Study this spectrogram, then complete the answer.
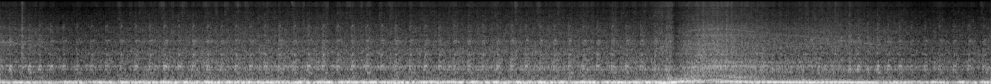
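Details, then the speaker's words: LS1 V8, freshly fully serviced, oil pressure good, no oil light, knock just developed: a steady idle with a faint knock from the driver's-side top end; owner leans toward a lifter or rocker, not confirmed. "okay so cars just developed they knock through the top top driver's side Bank oil was good no lights coming on"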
